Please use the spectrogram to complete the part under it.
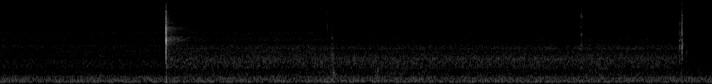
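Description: A cigar is clipped with a cigar cutter, giving one sharp snap followed by a few much fainter clicks against near silence.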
